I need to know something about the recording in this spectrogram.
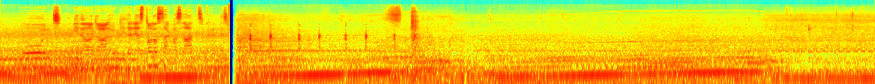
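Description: A vehicle engine hums steadily from inside the cab.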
